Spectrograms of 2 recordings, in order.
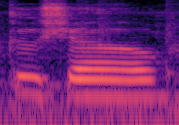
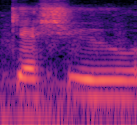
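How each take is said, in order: First: The name begins with a plain 'goo' sound. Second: The name begins with a 'geh' sound. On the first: "they'd say Gusho or Geshu or whatever" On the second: "they'd say Gusho or Geshu or whatever"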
